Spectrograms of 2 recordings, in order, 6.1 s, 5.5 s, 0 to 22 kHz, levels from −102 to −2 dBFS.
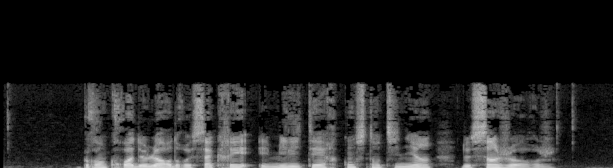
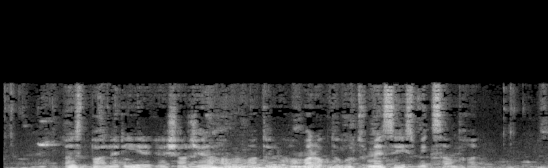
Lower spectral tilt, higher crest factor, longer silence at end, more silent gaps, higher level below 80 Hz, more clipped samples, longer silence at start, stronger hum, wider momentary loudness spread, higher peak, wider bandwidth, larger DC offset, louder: about the same, -5.5 dB/octave vs -5 dB/octave; about the same, 20 dB vs 20 dB; first, 0.6 s vs 0 s; neither; second, -52 dBFS vs -42 dBFS; neither; first, 0.85 s vs 0.1 s; neither; about the same, 10 LU vs 12 LU; second, -6 dBFS vs -2 dBFS; about the same, 11.5 kHz vs 11.5 kHz; neither; second, -25 LUFS vs -21 LUFS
